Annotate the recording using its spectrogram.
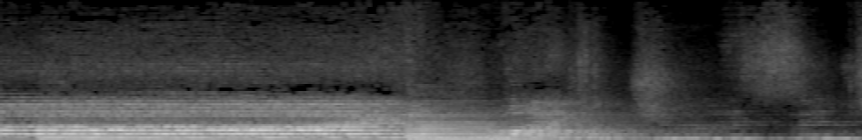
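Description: Youth choir singing long held chords, with the chord changing twice and the singing dying away near the end.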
